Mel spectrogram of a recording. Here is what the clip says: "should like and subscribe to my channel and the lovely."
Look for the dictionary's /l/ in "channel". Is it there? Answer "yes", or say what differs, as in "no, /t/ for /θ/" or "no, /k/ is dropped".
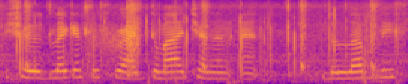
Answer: no, /n/ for /l/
